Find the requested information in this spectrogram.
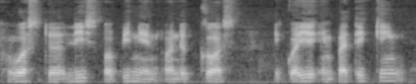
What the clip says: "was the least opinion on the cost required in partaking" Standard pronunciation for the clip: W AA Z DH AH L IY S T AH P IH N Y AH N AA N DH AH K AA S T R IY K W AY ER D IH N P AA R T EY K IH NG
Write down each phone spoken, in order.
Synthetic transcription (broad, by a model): W AA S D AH L IY S T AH P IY N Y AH N AA N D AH K AA S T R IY K W AY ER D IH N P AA T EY K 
